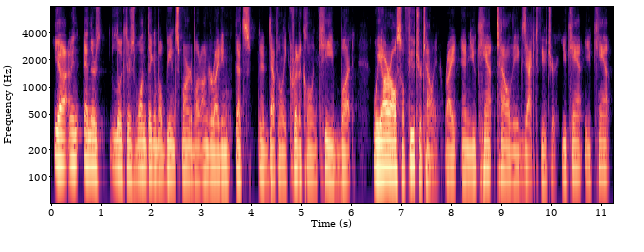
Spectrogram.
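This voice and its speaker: A low-voiced man hosts a podcast interview. He asks his guest questions and agrees with short remarks. The recording is dry and close. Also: fairly quick, dry recording. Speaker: podcast host.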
